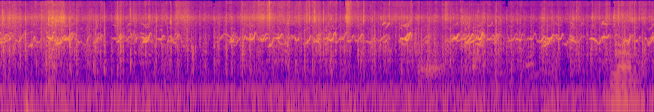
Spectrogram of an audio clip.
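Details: Chicken chirping near a hen, sounding as scattered high, thin peeps in quick irregular clusters over steady low background hum, with a brief lower, buzzy sound near the end.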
